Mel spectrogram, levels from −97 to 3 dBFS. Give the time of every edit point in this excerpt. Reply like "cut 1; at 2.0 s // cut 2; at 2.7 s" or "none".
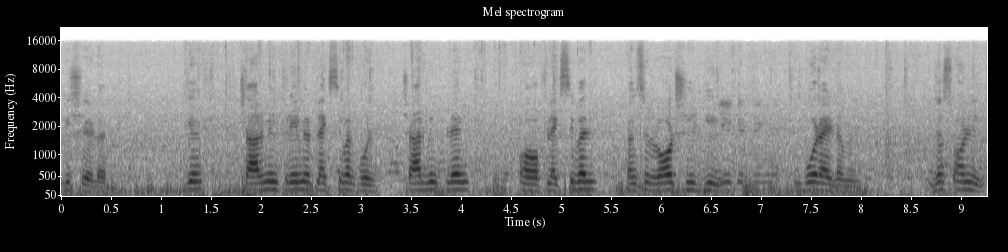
cut 1; at 1.2 s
